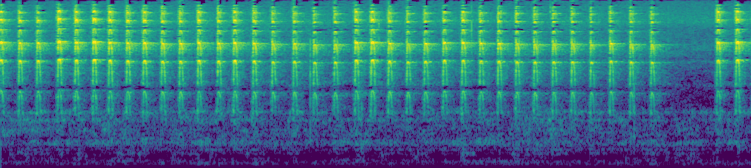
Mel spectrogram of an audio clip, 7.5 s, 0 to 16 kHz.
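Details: Great spotted woodpecker nest, Furuberget, Hamar, Norway, summer 2017, Panasonic Lumix FZ2000 handheld: a long run of sharp, rasping calls at a fast regular pace, about three per second, stopping for half a second near the end, then starting again.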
